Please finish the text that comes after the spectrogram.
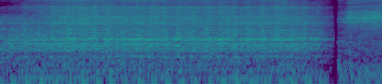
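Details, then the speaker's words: Car jump-started on a flat battery: fast, even crank spinning too freely with no compression beat and no firing; pieces of timing belt found below, belt gone; snapped timing belt. "So, what I think has happened, let me just show you. Can you see all bits of timing belt down there? Yeah, not quite see it on camera, but that timing belt is gone."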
